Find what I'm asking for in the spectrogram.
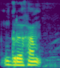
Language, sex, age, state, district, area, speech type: Sanskrit, male, 18-30, Karnataka, Bagalkot, rural, read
